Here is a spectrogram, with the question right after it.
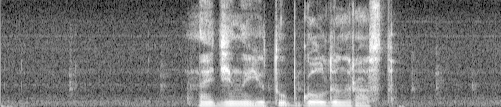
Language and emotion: Russian, neutral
